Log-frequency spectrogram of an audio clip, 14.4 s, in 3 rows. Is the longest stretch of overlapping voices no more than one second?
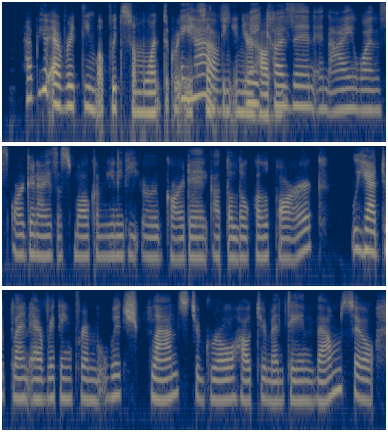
No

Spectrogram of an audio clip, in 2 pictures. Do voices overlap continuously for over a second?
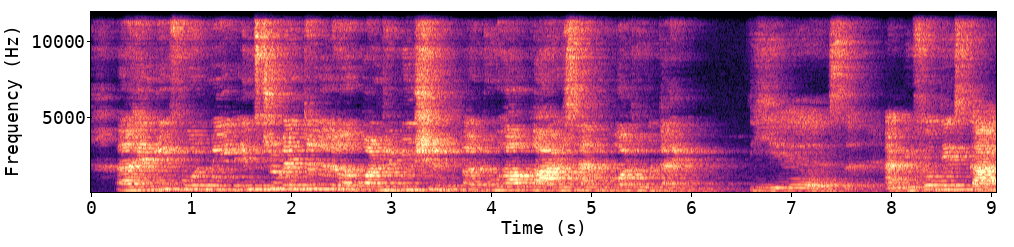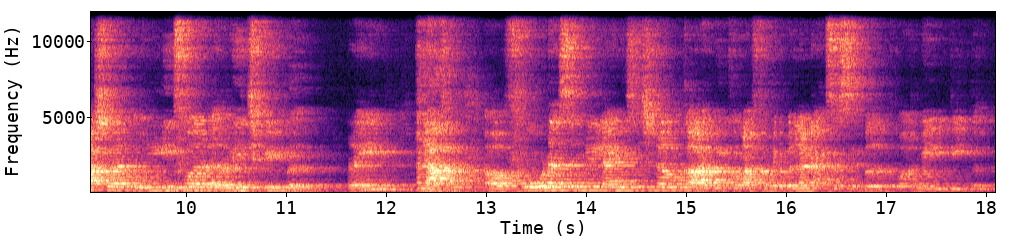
No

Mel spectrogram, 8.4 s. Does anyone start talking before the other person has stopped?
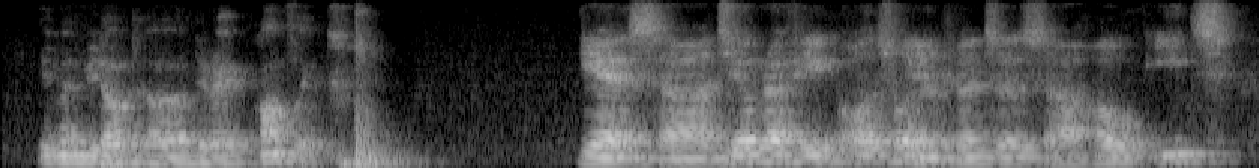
No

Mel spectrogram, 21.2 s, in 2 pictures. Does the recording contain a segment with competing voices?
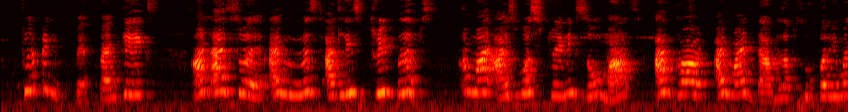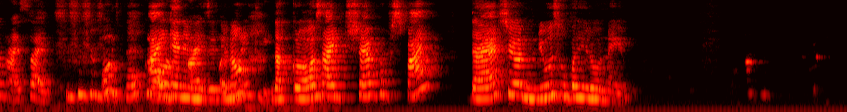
Yes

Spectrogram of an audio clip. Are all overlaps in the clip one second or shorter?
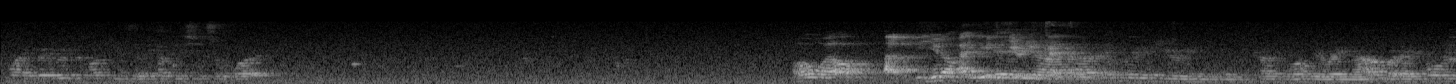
No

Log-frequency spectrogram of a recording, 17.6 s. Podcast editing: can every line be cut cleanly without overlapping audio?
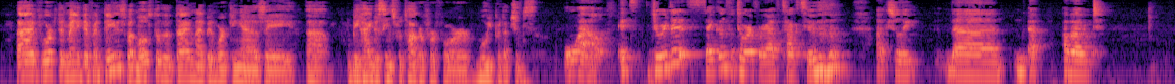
Yes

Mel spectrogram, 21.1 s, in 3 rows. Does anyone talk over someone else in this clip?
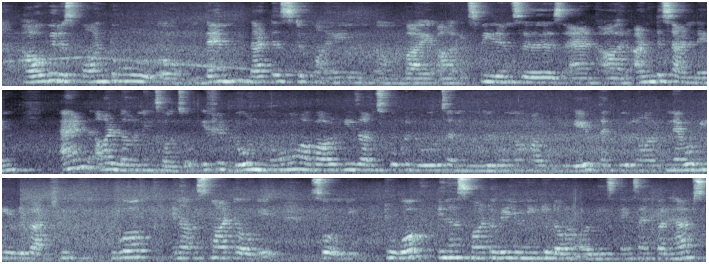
No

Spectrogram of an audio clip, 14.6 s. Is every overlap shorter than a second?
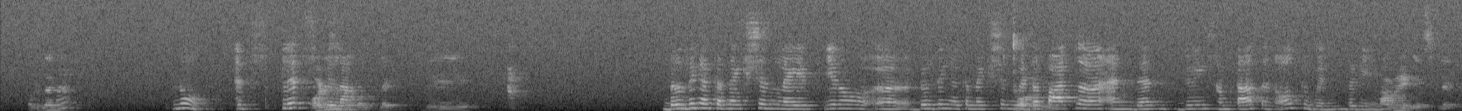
Yes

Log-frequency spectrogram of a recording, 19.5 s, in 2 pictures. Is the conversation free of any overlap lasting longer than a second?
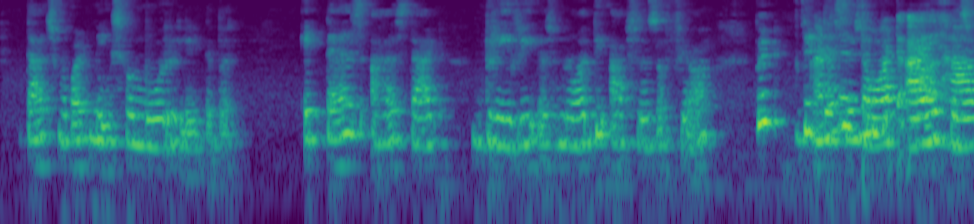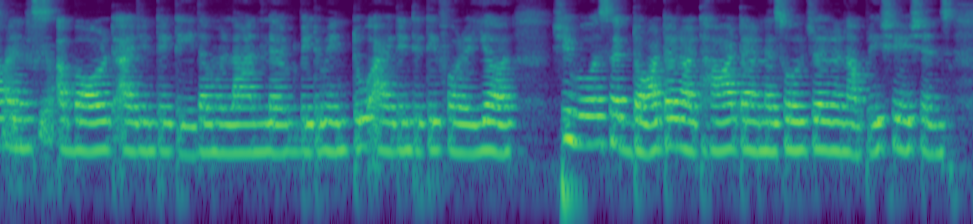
No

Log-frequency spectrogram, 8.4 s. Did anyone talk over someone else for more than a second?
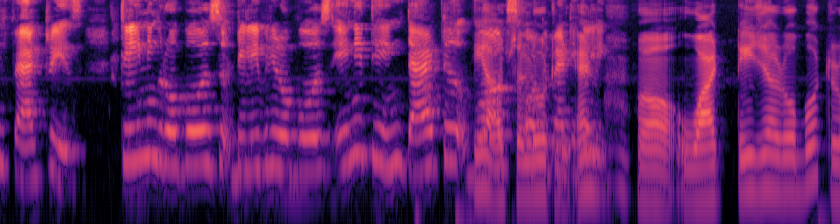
Yes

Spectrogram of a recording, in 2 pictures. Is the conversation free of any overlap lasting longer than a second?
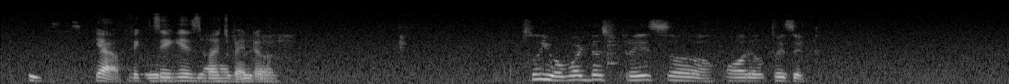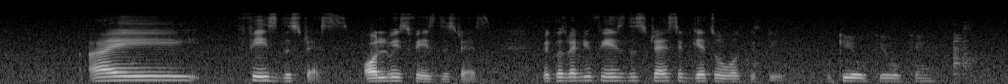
No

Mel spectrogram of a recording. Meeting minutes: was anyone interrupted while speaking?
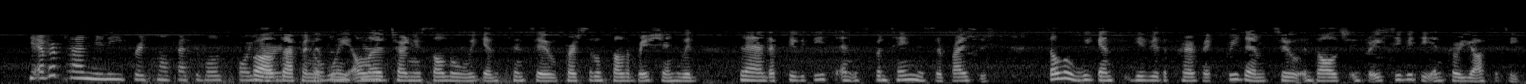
Yes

